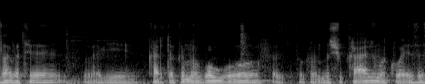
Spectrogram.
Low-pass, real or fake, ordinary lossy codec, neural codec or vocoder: 7.2 kHz; real; none; none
